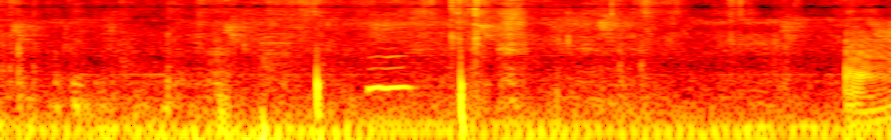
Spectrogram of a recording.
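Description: Calf grazing: a few sharp rips of grass being torn, over a steady low rumble. A short chirp about two seconds in.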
